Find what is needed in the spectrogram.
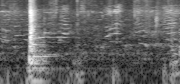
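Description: A plastic bottle lands with one sharp knock on a metal tabletop about half a second in, amid people talking and laughing.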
